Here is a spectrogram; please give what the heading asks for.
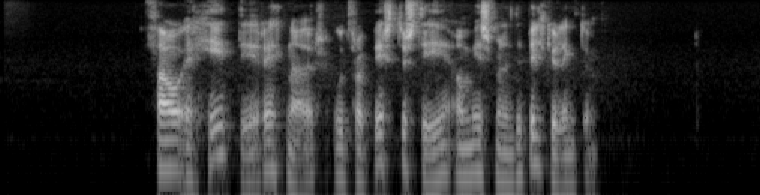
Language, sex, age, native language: Icelandic, male, 30-39, Icelandic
